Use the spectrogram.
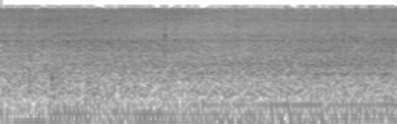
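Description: A loud, powerful car drives past, its deep low-pitched engine roar rumbling steadily at an even level for the whole moment, with no voices present.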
